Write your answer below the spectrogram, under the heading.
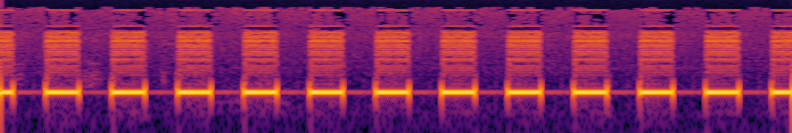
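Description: A rapid series of identical electronic telephone beeps, about three per second, repeating steadily as a listener's call to a radio programme is cut off, loud and clear with no voices.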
